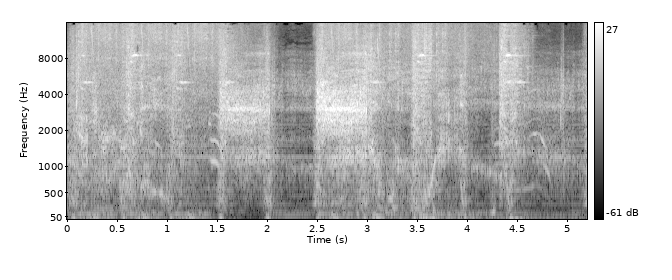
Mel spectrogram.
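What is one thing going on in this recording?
Sharp blows strike an enemy.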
